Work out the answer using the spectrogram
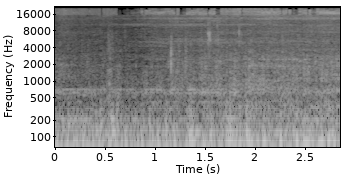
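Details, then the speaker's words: Rolls-Royce Silver Shadow II, revived after years in a field, after spark plug replacement: low, soft steady rumble with no stumbling. Idling normally on its own; a belt issue remains. "And if you can hear, there is some engine sound. She's running."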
